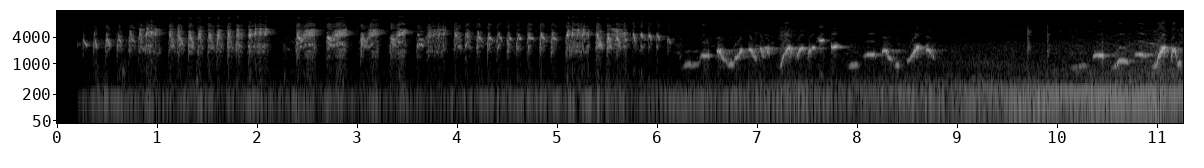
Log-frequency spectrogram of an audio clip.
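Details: White-rumped shama song used as a masteran training recording: rapid buzzy chattering notes for six seconds, then clear whistled phrases that slide up and down, with low hum underneath.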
